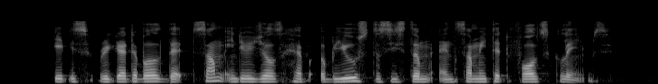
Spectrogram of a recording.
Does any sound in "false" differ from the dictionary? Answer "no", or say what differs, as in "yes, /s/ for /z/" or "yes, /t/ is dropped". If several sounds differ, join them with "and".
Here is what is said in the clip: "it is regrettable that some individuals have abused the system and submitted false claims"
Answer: no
